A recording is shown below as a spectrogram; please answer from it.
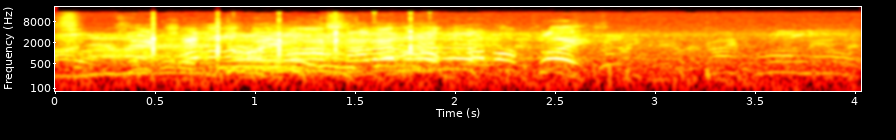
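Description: Men's voices shouting and calling out across a football pitch, words unclear, dying away after about two and a half seconds to a quieter open-air background with faint far-off voices.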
